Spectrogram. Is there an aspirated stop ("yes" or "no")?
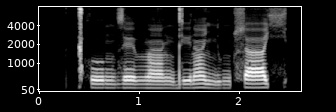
yes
